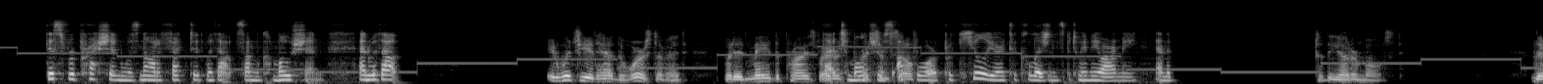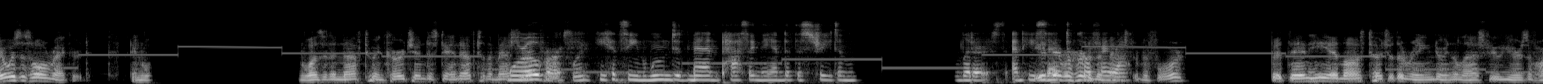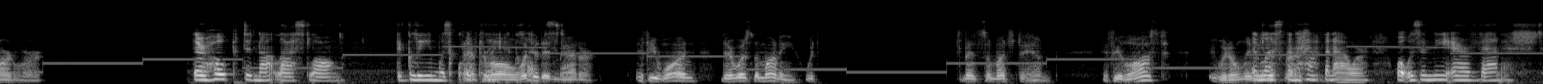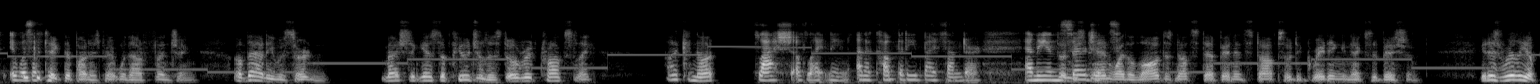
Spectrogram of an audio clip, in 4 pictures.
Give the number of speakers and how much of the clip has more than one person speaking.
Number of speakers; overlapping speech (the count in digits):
2, about 10%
